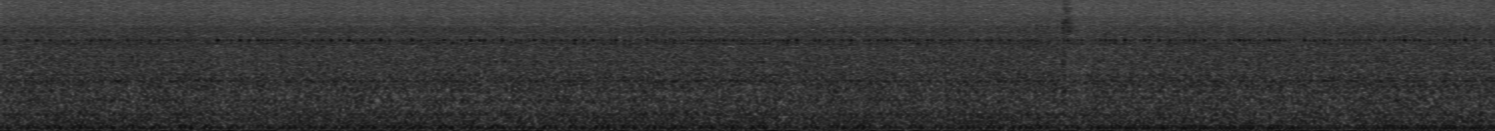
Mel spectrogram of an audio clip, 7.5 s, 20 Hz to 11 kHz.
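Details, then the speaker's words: Ford Panther-platform car (Crown Victoria/Grand Marquis/Town Car type) that had been blowing hot, idling during refrigerant recovery at 2 lb 6 oz; steady idle with faint click as AC compressor clutch engages, cycling normally, enough refrigerant. "One thing that I have noticed is that the AC compressor is kicking in and out. The clutch is kicking in."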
